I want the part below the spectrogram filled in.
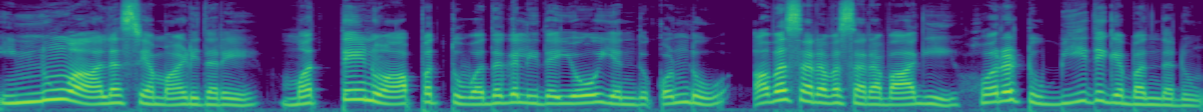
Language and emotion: Kannada, neutral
